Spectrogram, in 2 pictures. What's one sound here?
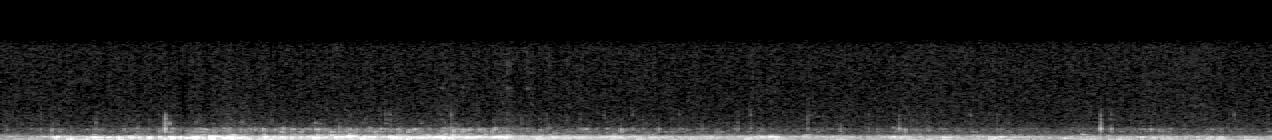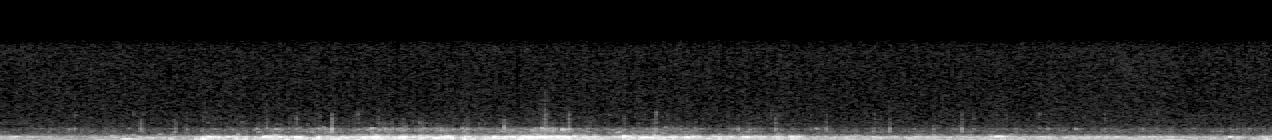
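Muffled water rumbles and swirls all around underwater.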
